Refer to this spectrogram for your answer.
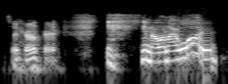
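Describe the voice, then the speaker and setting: Husky-voiced woman telling her story. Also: on the high side, a little fast, no room sound, muffled recording. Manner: chatty, laughs often, lively retelling of her own past. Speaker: interview guest, author. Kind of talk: casual storytelling in an interview.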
